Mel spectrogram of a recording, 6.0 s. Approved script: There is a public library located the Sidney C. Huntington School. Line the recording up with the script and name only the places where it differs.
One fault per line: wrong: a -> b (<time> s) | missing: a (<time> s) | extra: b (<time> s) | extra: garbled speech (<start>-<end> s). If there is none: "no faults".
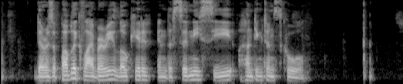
extra: in (2.4 s)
